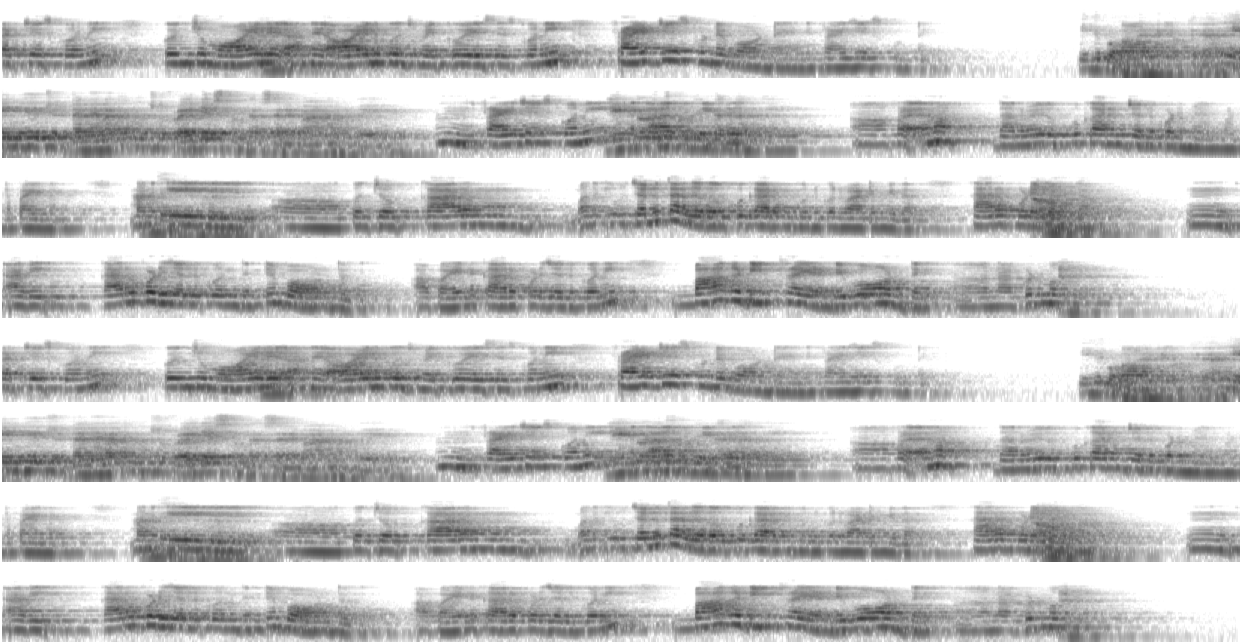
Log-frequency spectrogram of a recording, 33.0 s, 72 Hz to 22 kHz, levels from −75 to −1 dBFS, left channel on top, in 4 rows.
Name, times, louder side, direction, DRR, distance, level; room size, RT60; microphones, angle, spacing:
voice 1, 0.0-6.2 7.4-7.7 11.1-13.2 13.9-23.8 24.4-25.1 25.4-27.2 27.5-31.9, left 1 dB, 15° left, 3 dB, 0.8 m, -30 dB
voice 2, 7.2-10.9 12.3-13.5 17.4-18.1 23.4-23.6 31.8-31.9, left 1 dB, 40° left, -6 dB, 2.6 m, -31 dB
9.0 x 5.2 x 6.1 m, 1.3 s
head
